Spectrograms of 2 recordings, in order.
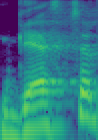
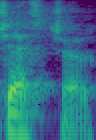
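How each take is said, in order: First: The word begins with a hard g sound. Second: The word begins with a j sound. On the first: The speaker calls it wrong. "गेस्चर नहीं" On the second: The speaker calls it right. "इसकी जो pronunciation that is जेस्चर"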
